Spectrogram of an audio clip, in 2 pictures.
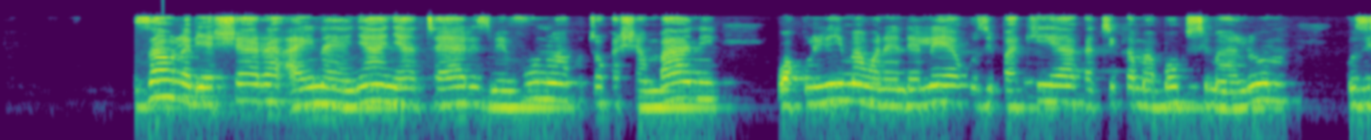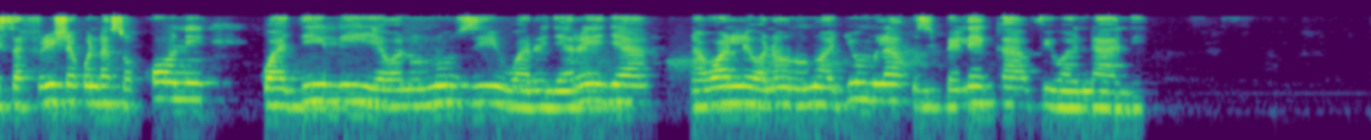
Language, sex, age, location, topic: Swahili, female, 36-49, Dar es Salaam, agriculture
